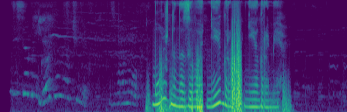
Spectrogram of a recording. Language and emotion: Russian, sad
